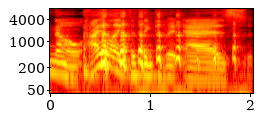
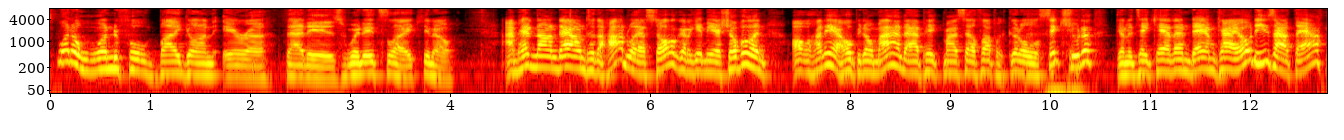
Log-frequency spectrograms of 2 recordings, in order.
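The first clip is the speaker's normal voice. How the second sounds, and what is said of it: Old-timey announcer doing Texas accent. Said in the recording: “You sound like a 1930s New Yorker trying to do a Texas accent ... a 1920s radio announcer”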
